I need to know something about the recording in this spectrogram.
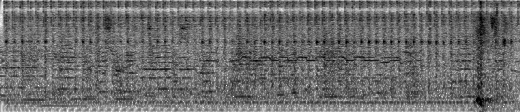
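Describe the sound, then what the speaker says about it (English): A sewing machine stitches the front and back bodice pieces of a dress together, running quietly with a steady, rapid mechanical rhythm and a single soft bump near the end. "it's now time to sew the front and back pieces together"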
